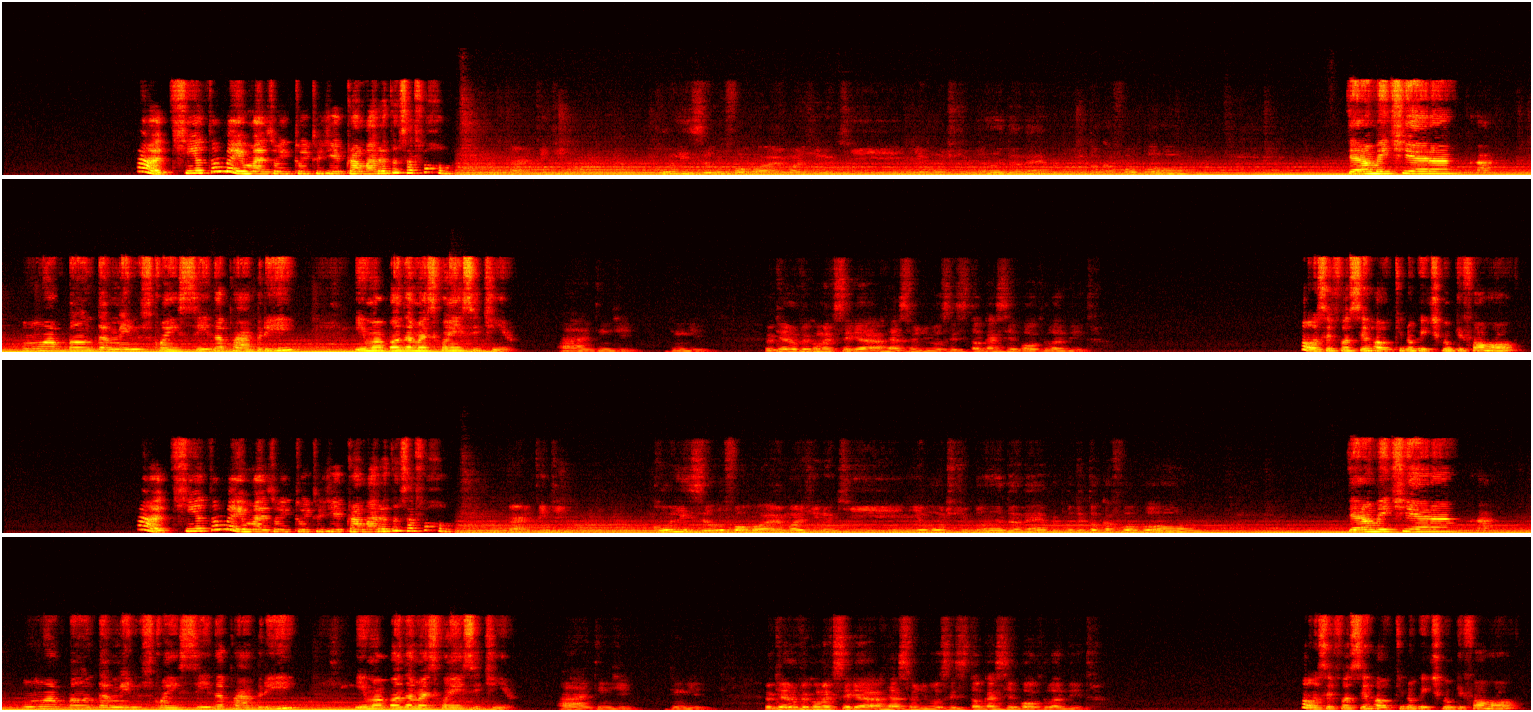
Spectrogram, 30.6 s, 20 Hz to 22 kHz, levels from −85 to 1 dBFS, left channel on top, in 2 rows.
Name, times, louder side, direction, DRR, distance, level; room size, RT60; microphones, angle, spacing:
voice 1, 1.3-4.5 13.5-14.9 15.5-18.2 18.8-20.4 28.3-30.4, left 4 dB, 85° left, 0.5 m, -26 dB
sound 1, 4.5-20.3, left 2 dB, 30° left, 0.3 m, -31 dB
voice 2, 5.0-5.7 6.5-12.1 18.7-19.0 20.8-21.6 21.9-22.4 22.9-26.3, right 2 dB, 55° right, 0.7 m, -34 dB
2.3 x 2.3 x 3.5 m
head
